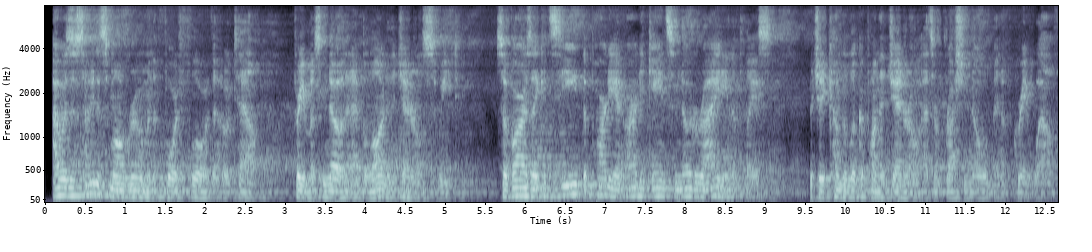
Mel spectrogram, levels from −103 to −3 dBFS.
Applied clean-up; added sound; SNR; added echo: none; none; none; reverberation time 2.4 s.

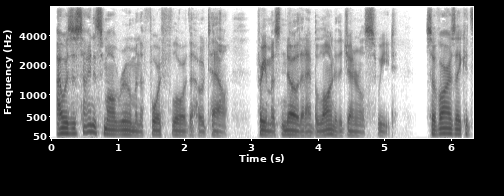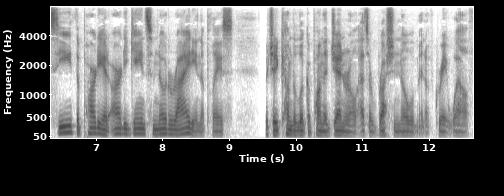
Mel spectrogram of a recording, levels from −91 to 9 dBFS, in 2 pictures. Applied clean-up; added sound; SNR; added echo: none; none; none; none.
